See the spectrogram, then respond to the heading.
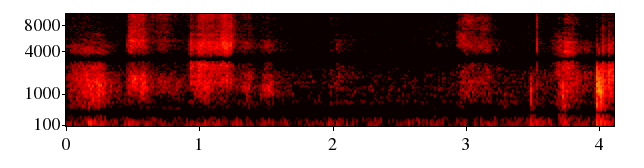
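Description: Fingertips lift and turn a page of a thick, open hardcover book with paper pages resting on a wooden table. Quiet, bright, papery rubs and flips come in short bursts, and a sharper, louder crinkle lands at the very end.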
